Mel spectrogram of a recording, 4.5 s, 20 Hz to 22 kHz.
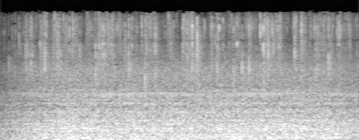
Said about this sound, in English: This pumping station draws water from the Tennessee for residents of Huntsville. Today we're pumping a little over 25 million gallons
